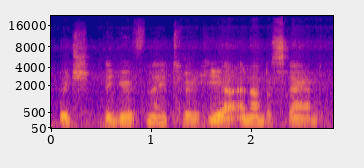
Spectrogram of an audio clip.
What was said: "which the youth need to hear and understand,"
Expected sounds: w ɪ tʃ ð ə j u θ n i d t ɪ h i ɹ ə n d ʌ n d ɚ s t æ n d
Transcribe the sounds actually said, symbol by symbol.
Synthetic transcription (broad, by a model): w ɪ tʃ ð ə j u θ n i d t ɪ h i ɹ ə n ʌ n d ɚ s t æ n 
